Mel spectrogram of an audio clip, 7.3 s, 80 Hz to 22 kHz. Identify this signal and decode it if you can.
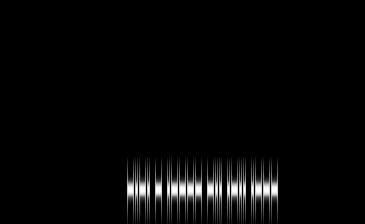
Morse code, heard as a keyed tone, about 30 wpm, 700 Hz. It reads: CT1DLJ
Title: DXCC-100 Call Signs - 6 Characters - Repeated 3x - 30wpm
